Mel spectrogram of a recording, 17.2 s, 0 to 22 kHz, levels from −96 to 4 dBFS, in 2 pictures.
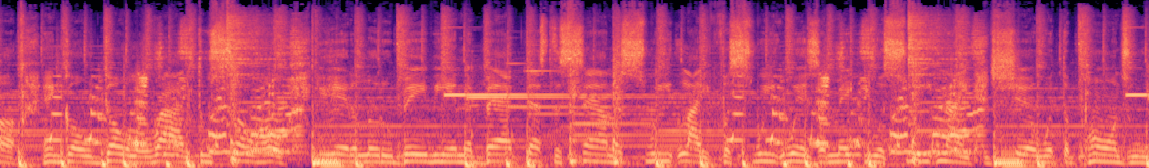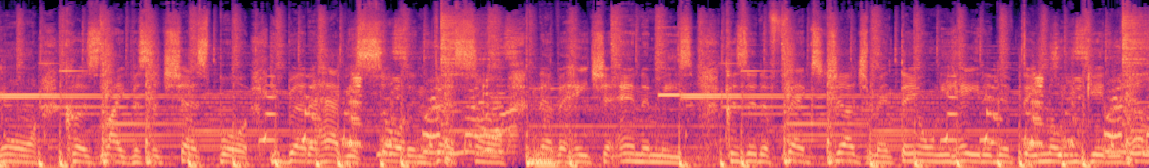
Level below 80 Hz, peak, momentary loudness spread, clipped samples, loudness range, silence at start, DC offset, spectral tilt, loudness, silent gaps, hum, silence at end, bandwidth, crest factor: -22 dBFS; 0 dBFS; 5 LU; 0.8%; 1 LU; 0 s; under 0.1%; -3.5 dB/octave; -8 LUFS; none; none; 0 s; over 20 kHz; 8 dB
